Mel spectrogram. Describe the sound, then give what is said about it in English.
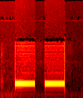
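Two steady electronic beeps from a phone keypad as a number is dialed, each lasting about half a second with a short pause between them, loud with no talking. “Will she answer the phone if she's at work?”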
